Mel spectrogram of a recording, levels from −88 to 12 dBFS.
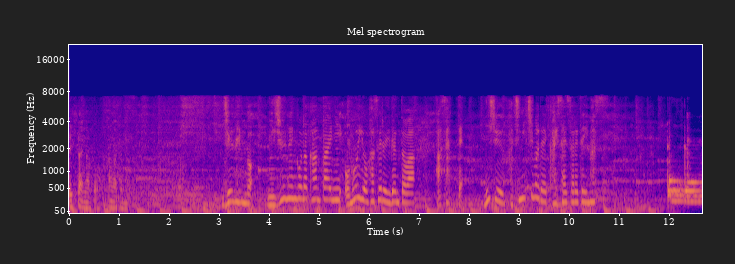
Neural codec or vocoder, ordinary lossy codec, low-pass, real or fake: codec, 24 kHz, 3.1 kbps, DualCodec; AAC, 32 kbps; 7.2 kHz; fake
